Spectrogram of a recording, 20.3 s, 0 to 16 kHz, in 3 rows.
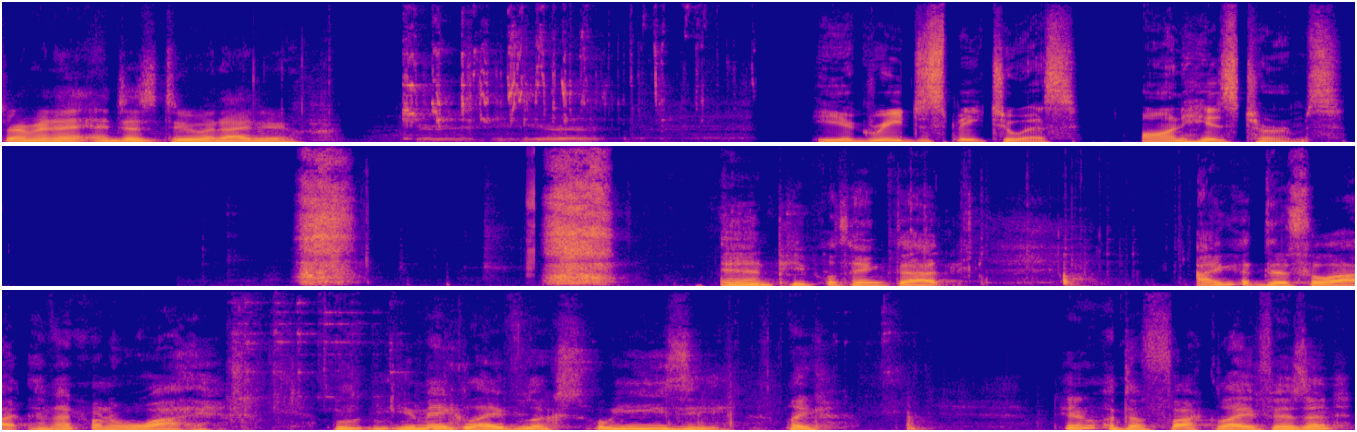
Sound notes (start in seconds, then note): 7.8 sniffing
